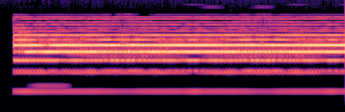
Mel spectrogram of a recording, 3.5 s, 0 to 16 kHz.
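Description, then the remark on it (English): A beep baseball base, a padded cylinder about 4 feet tall with speakers inside, activated by a base operator after the ball is hit, buzzes in one loud, continuous electronic drone. The harsh, steady tone is rich in overtones and keeps going without a break, with no voices. “The batter doesn't know which base is going to buzz until they've hit the ball.”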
